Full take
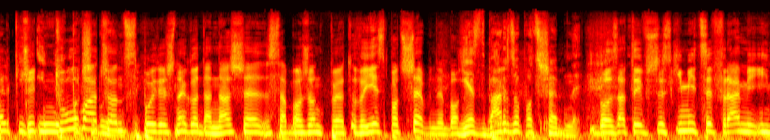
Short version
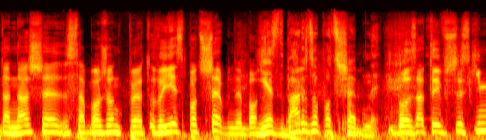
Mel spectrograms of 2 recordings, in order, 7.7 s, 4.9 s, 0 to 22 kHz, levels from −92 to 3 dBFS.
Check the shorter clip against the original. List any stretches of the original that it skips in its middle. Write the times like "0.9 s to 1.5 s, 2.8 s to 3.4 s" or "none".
none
